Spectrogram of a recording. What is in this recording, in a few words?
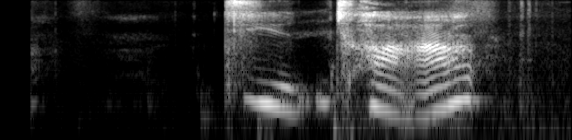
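"police", hearing impaired; jing3cha2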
